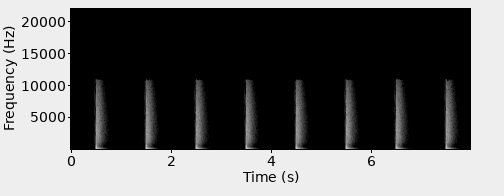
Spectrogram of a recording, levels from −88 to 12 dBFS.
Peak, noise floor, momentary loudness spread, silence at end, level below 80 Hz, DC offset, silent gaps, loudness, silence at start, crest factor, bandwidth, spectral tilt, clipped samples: 0 dBFS; under -90 dBFS; 0 LU; 0.4 s; -50 dBFS; under 0.1%; 0.86-1.44 s, 1.85-2.43 s, 2.85-3.44 s, 3.86-4.44 s, 4.86-5.43 s, 5.85-6.43 s, 6.85-7.44 s; -21 LUFS; 0.5 s; 24 dB; 11.5 kHz; -4 dB/octave; under 0.1%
